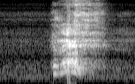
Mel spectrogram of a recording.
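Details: Sneeze while recording: a single loud, hissing, explosive burst of air lasting about half a second in a quiet room.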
